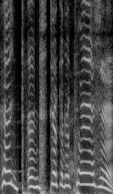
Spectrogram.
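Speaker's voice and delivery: high ventriloquist voice, mouth closed, lips still. Speaker shows off claimed ventriloquism skills, in a ventriloquist voice. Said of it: "I have ventriloquism skills".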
